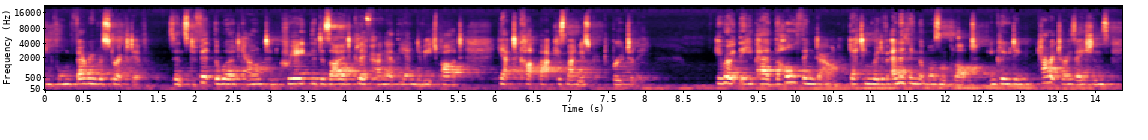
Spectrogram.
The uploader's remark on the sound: This live episode of Shedunnit was recorded at the 2022 International Agatha Christie Festival in Torquay.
